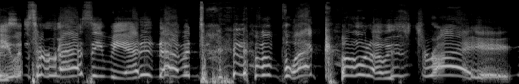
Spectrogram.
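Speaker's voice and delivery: high, squealed protest through laughter; laughing, high-pitched excuse, last word dragged out; mock-wailing self-defence. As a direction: plead your case in a hammed-up whine. Mock-defends self against teasing accusation.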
